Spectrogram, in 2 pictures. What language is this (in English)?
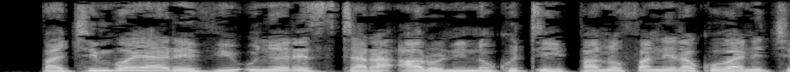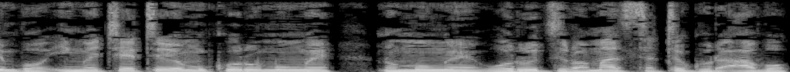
Shona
